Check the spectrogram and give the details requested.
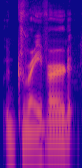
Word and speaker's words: Greavard: Also, I think the official pronunciation is going to be Greavard because it's most likely a play on words with graveyard.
